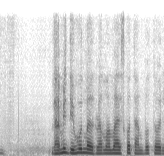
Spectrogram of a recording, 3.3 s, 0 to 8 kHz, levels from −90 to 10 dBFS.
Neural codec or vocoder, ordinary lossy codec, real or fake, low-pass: codec, 16 kHz in and 24 kHz out, 0.6 kbps, FocalCodec, streaming, 2048 codes; none; fake; 7.2 kHz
